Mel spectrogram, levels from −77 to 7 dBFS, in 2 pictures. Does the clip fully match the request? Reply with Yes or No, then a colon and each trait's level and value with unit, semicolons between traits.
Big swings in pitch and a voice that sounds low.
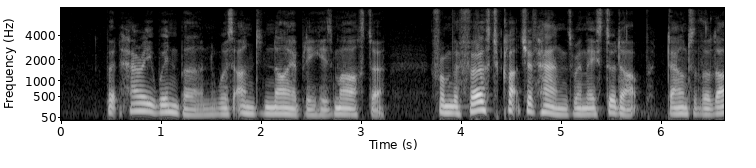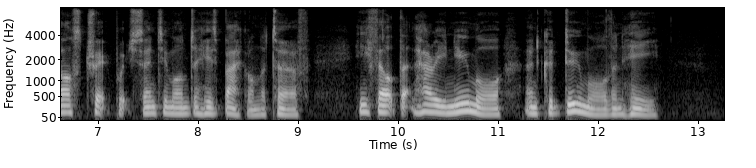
No: average, 4.2 semitones; low, 115 Hz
